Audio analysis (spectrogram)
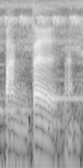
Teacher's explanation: Karena diftong AI berubah menjadi E, A plus I menjadi E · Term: panggarba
